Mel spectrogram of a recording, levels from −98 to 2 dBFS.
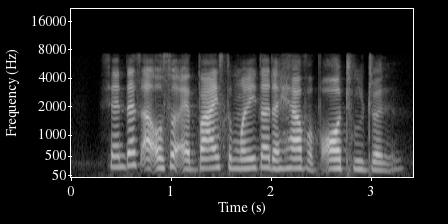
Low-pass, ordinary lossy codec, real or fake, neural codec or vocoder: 7.2 kHz; none; fake; autoencoder, 48 kHz, 32 numbers a frame, DAC-VAE, trained on Japanese speech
